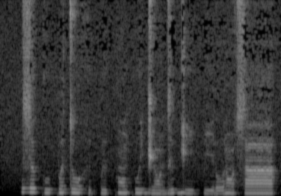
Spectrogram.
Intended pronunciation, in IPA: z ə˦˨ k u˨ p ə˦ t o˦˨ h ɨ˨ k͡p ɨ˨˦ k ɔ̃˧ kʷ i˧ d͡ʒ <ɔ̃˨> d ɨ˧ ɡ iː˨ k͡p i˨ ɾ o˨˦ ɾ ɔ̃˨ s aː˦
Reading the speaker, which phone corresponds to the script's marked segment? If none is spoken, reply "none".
ɔ̃˨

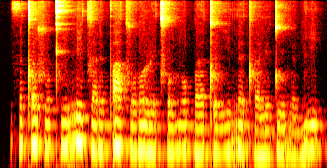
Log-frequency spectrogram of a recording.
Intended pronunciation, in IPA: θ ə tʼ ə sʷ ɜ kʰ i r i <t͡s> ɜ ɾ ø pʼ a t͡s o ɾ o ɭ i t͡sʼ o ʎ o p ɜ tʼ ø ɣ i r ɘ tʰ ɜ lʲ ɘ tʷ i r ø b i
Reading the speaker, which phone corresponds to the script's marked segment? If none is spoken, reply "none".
t͡s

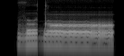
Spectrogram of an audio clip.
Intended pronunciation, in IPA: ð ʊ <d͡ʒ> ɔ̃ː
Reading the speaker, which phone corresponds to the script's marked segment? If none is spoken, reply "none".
d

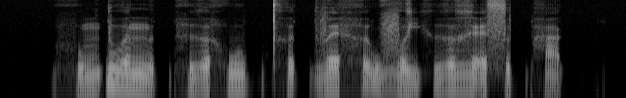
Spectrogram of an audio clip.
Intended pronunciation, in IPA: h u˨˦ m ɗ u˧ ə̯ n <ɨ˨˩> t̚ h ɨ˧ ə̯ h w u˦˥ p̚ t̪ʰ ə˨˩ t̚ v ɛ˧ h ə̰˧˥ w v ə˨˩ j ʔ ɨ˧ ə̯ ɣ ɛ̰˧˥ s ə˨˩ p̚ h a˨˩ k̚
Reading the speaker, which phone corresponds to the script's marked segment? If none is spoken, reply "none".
ə˨˩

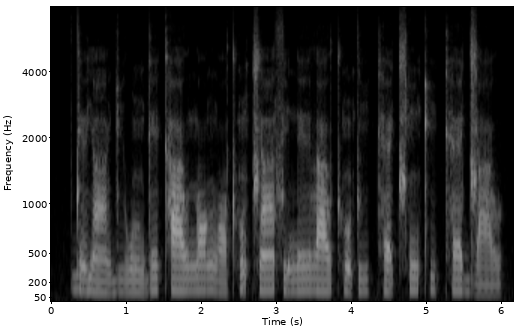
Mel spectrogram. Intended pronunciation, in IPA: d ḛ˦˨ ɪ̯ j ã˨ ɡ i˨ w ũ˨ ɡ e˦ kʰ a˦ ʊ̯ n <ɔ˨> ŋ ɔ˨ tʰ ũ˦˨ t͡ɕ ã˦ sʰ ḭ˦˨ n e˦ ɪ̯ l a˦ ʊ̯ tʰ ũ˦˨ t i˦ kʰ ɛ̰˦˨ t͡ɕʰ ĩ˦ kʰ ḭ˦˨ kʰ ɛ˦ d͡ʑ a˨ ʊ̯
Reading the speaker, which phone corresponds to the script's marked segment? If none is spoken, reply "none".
ɔ˦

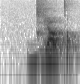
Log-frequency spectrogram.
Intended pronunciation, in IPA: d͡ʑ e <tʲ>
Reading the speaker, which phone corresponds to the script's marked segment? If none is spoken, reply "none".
tˤ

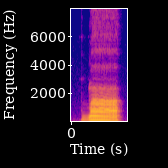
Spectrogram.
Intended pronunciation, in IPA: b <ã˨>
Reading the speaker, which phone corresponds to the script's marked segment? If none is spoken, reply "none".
ã˨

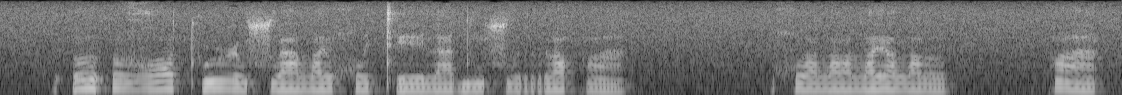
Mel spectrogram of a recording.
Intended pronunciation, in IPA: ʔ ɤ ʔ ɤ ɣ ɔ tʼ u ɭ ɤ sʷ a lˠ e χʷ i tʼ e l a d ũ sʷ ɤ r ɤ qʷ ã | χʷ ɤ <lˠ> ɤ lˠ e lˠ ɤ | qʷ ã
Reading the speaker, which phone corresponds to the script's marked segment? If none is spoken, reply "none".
lˠ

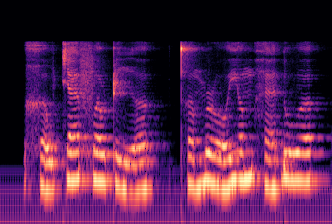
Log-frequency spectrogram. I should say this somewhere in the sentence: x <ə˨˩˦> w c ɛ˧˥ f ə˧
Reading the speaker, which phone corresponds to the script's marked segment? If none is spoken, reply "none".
ə˨˩˨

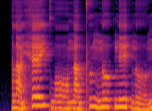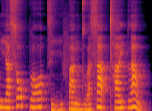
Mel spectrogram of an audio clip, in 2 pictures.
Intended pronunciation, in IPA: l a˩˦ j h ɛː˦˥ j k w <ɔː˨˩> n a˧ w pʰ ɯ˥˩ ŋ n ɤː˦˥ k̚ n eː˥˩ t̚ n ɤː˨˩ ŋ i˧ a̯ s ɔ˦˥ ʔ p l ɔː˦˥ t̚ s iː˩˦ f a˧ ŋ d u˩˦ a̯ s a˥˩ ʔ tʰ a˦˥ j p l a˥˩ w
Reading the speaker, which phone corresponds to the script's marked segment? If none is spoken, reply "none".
ɔː˧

